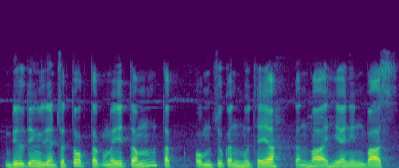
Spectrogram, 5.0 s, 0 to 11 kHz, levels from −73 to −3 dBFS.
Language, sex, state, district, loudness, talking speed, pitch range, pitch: Mizo, male, Mizoram, Aizawl, -17 LUFS, 240 wpm, 130-155 Hz, 145 Hz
